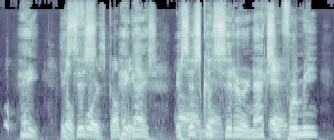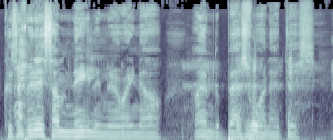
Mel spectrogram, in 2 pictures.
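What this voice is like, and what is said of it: Imitated voice putting on an accent. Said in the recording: “Keanu Reeves doing an accent ... An accent on an accent”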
